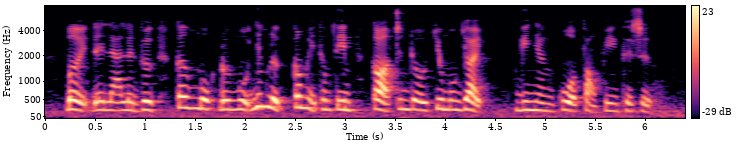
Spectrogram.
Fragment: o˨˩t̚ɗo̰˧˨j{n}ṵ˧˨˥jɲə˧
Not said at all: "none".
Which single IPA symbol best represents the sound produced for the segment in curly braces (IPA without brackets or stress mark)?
ŋ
